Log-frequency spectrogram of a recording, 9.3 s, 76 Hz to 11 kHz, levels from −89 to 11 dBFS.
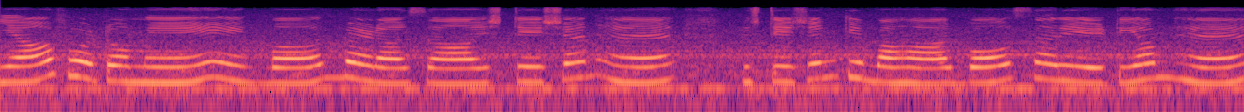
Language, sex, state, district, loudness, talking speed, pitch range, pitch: Hindi, female, Chhattisgarh, Raipur, -13 LUFS, 105 wpm, 275-315 Hz, 285 Hz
